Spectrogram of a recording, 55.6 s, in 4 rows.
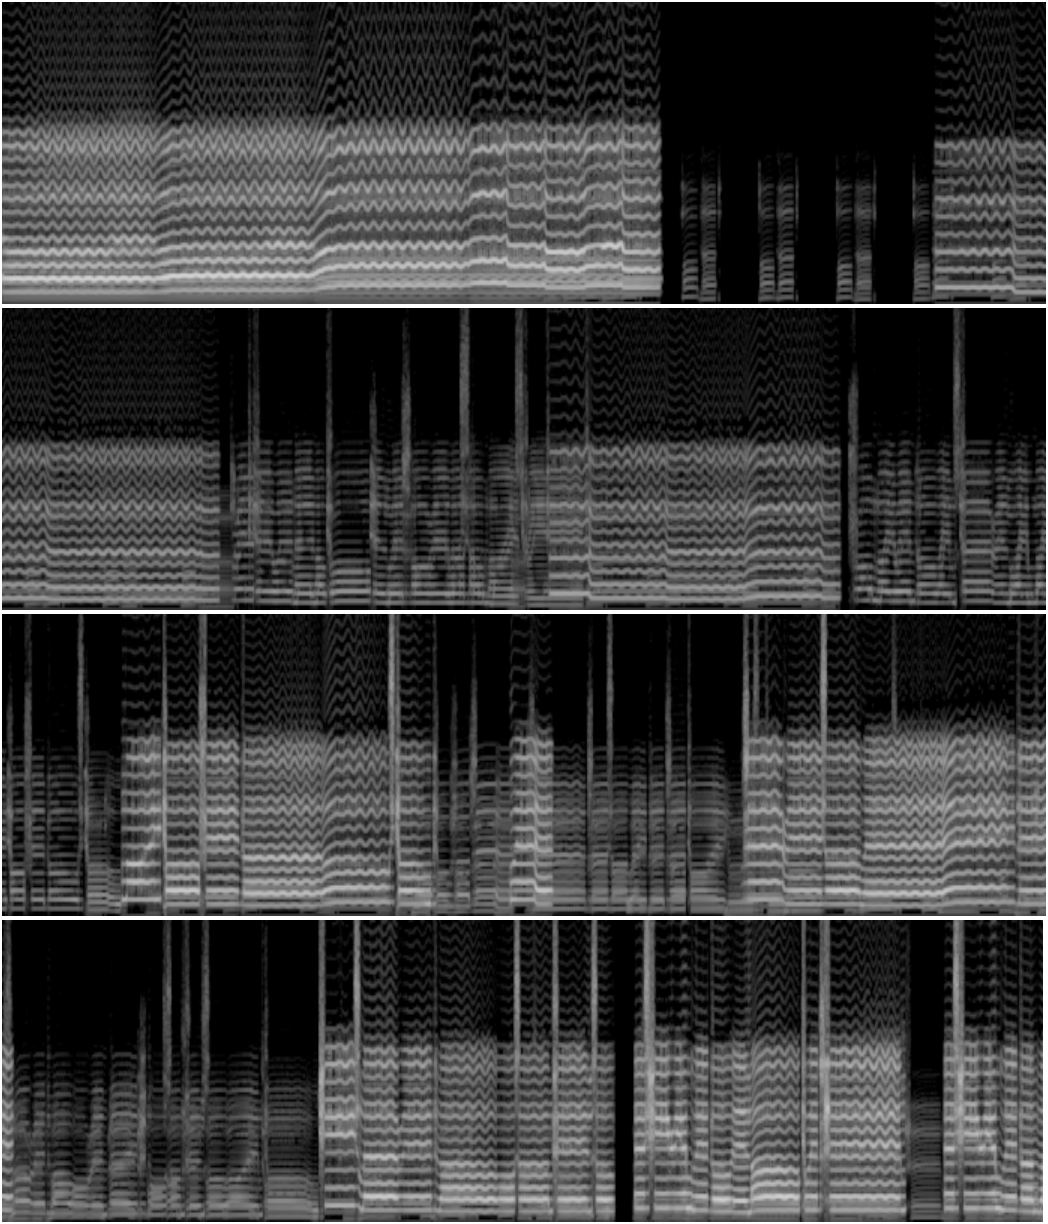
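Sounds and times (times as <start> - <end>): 
soprano singing: 0.0 - 8.8, 12.4 - 16.9, 21.2 - 25.1, 29.4 - 45.3, 45.9 - 53.8, 54.4 - 55.6.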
